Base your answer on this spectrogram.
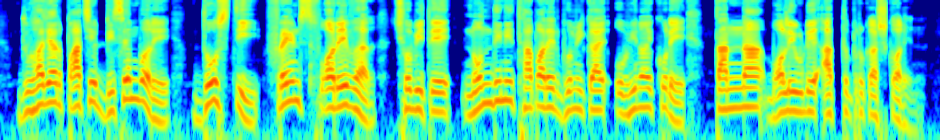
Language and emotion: Bengali, neutral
